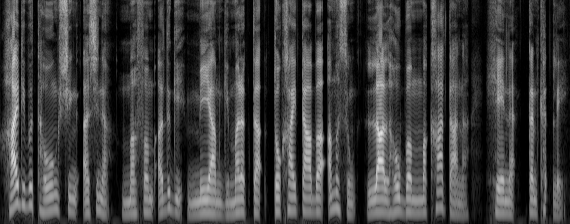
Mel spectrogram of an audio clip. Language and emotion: Manipuri, neutral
